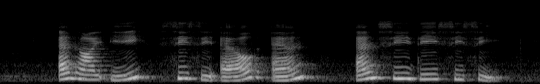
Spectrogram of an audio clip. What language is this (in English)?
English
